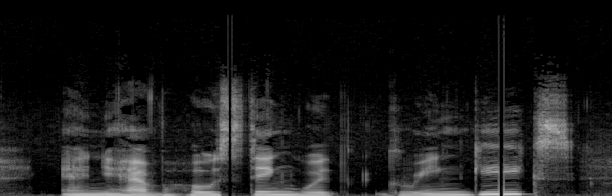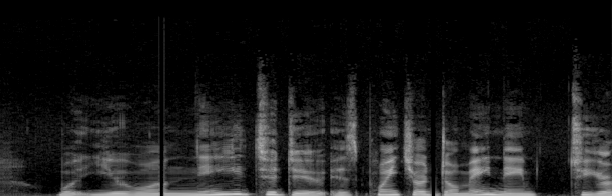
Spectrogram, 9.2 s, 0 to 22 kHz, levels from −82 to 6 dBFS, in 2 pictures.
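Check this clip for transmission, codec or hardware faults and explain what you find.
Two faults are present: a slowed, time-stretched opening and a series of short dropouts at regular joins.

From 0.0 to 6.43 s there is a time-stretched section. The speech runs at about 0.61 times normal pace with unchanged pitch, likely from software repeating short pieces to fill a length, so it drags until normal pace resumes at "to do is point". A spectrogram shows stretched harmonics.

There are gaps at joins of encoded pieces at 1.71–1.74 s (30 ms), 3.74–3.78 s, 5.78–5.82 s and 7.82–7.86 s (40 ms each), every 2.0 s. The last falls between "do is point your" and "domain name to your". Encoder start delay and end padding were left in at each join. Each gap is a brief hole in the sound, visible as a flat-line notch in the waveform and a thin vertical blank stripe on a spectrogram.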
